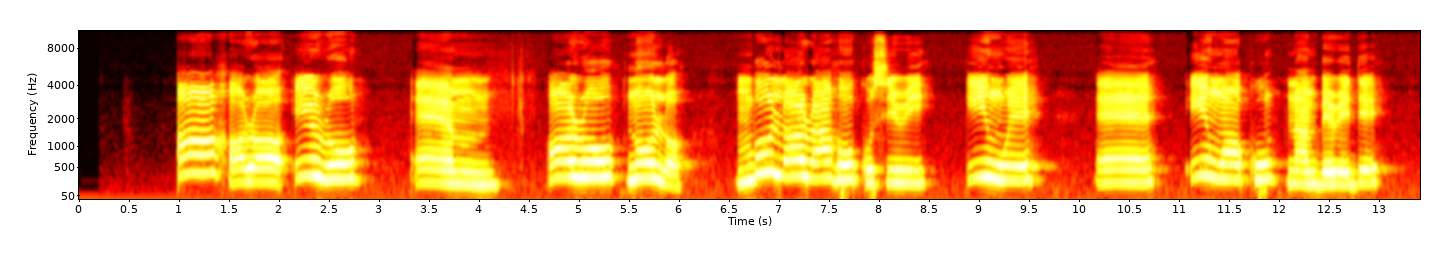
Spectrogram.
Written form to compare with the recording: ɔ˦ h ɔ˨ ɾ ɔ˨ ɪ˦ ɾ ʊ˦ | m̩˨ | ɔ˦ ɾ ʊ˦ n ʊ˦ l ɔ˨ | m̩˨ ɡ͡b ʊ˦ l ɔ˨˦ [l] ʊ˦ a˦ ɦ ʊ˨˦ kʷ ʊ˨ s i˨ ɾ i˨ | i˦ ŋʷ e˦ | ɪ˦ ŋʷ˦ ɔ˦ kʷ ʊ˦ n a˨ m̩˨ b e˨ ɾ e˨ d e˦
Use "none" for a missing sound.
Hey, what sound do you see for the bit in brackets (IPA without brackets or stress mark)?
ɾ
